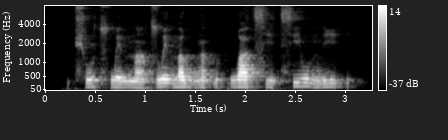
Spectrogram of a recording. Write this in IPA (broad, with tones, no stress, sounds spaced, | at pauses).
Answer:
t͡ɕʰ u˧ t͡sʰ w e˧ n̪ ã˨˩ t͡s w e˥˧ n̪ a˥˧ w ŋ ã˦ t̚ u˧ k w a˦ t͡sʰ i˧ t͡sʰ j u˥˧ n̪ i˦ ʔ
